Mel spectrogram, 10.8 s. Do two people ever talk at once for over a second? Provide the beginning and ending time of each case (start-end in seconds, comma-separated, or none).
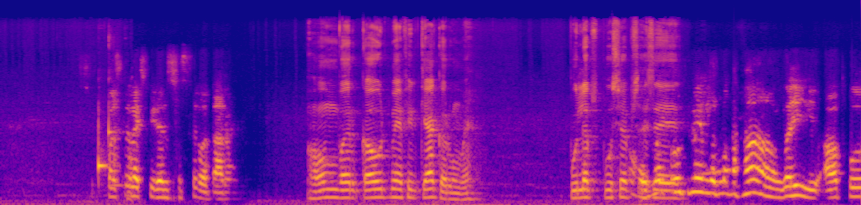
none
